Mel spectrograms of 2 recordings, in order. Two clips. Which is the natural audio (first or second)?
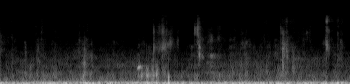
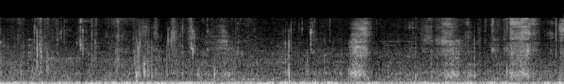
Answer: second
